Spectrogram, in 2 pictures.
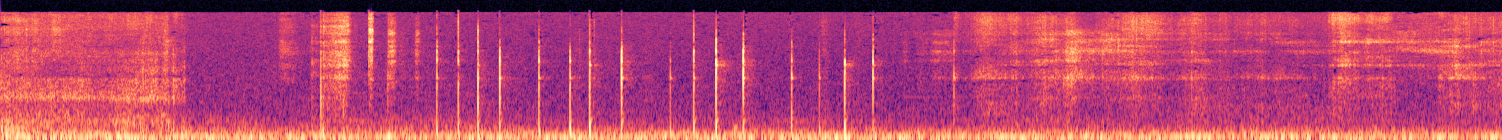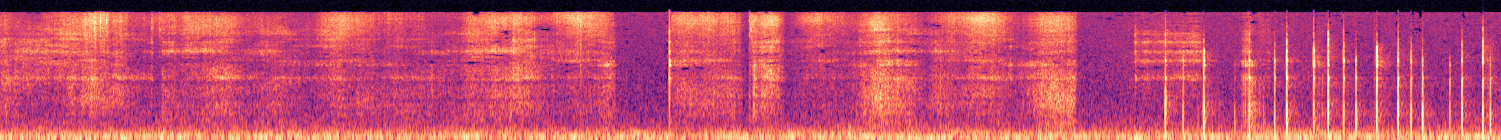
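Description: Long acrylic nails scratch and tap a large, solid bamboo or wooden cooking spoon held flat. Soft, dry scratching runs throughout, broken by crisp, bright clicks that come in quick bursts near the start and again toward the end, all at a low, close-up level.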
